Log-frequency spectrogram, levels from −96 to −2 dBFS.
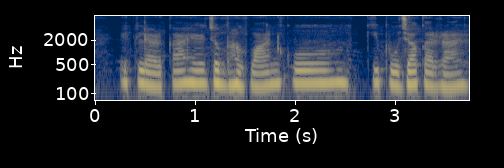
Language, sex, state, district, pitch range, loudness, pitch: Bhojpuri, female, Bihar, Saran, 165-185 Hz, -34 LUFS, 180 Hz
